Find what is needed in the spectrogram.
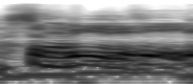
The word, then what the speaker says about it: Sabiiti: Yeah, Sabiiti.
